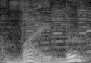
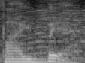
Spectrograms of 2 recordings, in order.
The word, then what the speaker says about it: Weib: Итак, лысая голова в левом углу кричала со остервенением, что слово «вайб», по-немецки это «баба», нужно произносить как «вайбе».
